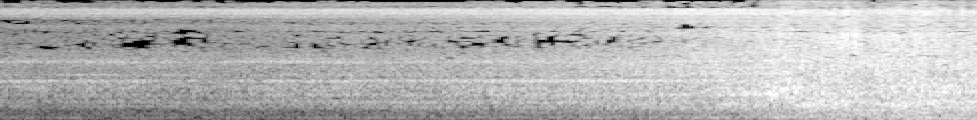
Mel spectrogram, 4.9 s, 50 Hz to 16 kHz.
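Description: A GWR Class 800 IET, two units coupled, approaching at speed: its rushing wheel and air noise builds steadily and turns loud as the front end passes close by, near the end.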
